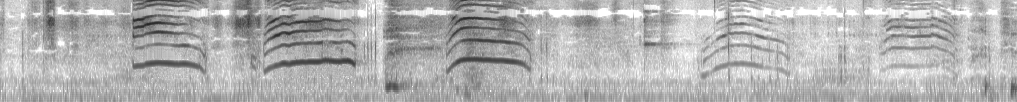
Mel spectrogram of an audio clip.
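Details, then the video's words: Kittens meowing: about five loud, high, arched meows, some drawn out and some short, coming in quick succession over a low background hum. "the kittens saying meow are so cute"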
